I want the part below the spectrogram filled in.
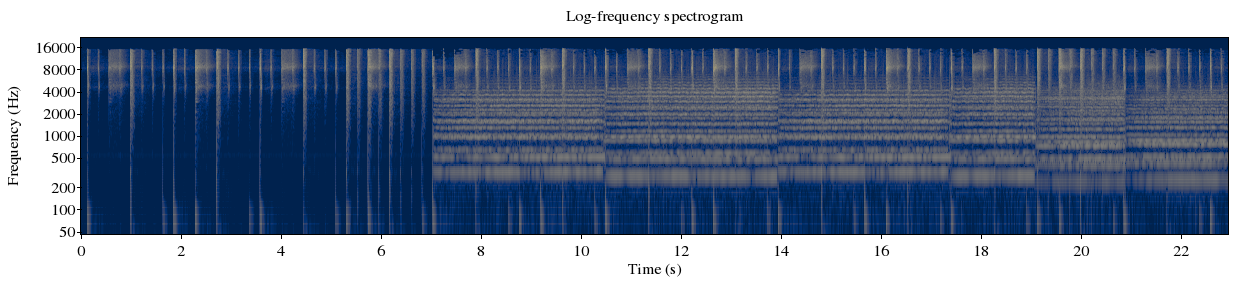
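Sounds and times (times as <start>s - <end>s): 
violins: 7.0s - 22.9s.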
